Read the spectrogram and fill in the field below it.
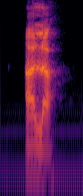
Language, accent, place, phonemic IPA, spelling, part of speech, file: French, France, Lyon, /a.la/, hala, verb, LL-Q150 (fra)-hala.wav
- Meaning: third-person singular past historic of haler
